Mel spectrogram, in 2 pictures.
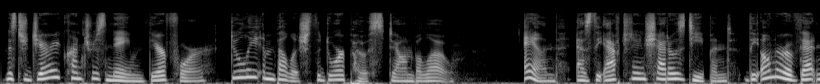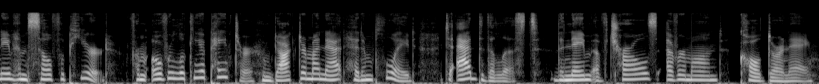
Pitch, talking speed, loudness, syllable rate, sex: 210 Hz, 165 wpm, -19 LUFS, 5.5 syllables/s, female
